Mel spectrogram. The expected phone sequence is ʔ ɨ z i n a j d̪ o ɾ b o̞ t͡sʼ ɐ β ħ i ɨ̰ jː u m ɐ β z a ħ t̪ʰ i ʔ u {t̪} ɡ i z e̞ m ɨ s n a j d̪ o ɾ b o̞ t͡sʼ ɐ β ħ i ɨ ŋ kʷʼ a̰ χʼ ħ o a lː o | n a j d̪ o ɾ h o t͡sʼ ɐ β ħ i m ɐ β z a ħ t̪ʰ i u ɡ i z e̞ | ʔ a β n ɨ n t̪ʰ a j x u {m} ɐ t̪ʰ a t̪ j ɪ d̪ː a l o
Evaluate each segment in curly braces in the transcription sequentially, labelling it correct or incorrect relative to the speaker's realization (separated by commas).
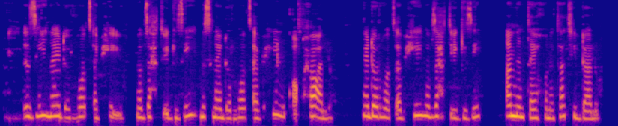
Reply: incorrect, incorrect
